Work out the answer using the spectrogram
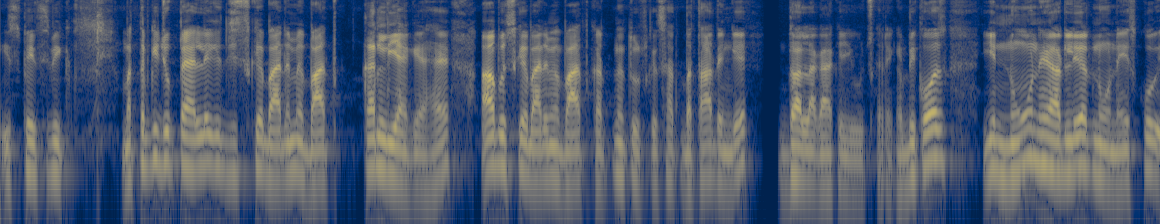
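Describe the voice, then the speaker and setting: A man's voice: medium pitch, darkish tone. A man teaching English grammar, patiently asking and answering his own questions as he explains. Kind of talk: grammar lesson in Hindi.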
